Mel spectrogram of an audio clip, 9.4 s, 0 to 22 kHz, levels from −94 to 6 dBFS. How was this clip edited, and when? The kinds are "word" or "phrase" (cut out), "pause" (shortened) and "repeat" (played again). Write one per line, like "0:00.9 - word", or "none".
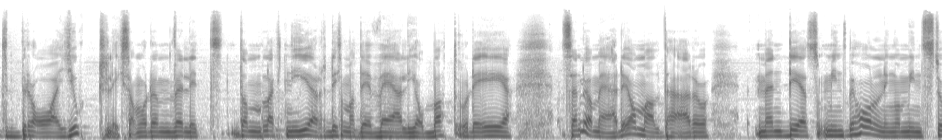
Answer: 0:02.6 - word
0:03.4 - word
0:05.8 - word
0:08.4 - word

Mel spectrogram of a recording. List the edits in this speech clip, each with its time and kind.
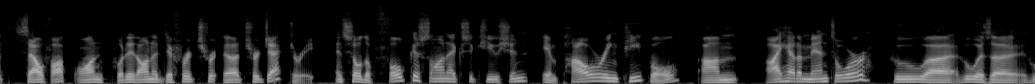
0:03.2 - pause
0:05.4 - pause
0:06.9 - pause
0:08.8 - pause

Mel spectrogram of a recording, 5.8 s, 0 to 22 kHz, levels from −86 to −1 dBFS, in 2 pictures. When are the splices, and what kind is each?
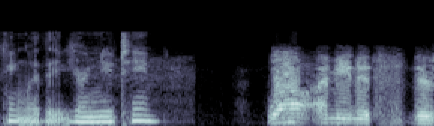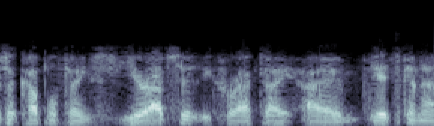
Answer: none

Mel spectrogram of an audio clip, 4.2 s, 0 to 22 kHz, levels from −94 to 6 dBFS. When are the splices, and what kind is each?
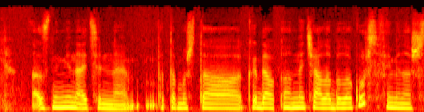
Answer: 0:02.7 - word

